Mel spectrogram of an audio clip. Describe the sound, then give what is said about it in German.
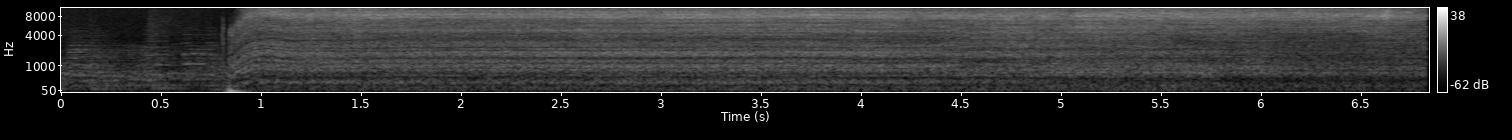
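An oxy-fuel welding torch lit with a brief pop, then burning with a loud, steady, roaring hiss that holds without a break. “Auch ein autogener Schweißbrenner? Ja, das ist ja das Schöne daran. Die Herren liefern uns auch noch das Gerät. Wir schaffen es ins Büro. Du zündest dein Gebläse an und...”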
